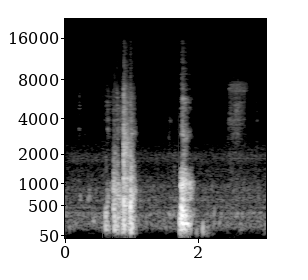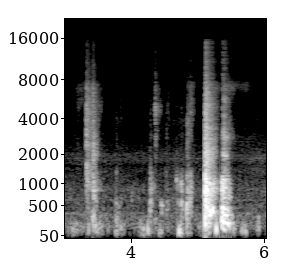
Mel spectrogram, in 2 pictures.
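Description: A few short handling noises, clacks and scrapes of plastic DVD cases being picked up and moved about. The loudest come near the end.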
